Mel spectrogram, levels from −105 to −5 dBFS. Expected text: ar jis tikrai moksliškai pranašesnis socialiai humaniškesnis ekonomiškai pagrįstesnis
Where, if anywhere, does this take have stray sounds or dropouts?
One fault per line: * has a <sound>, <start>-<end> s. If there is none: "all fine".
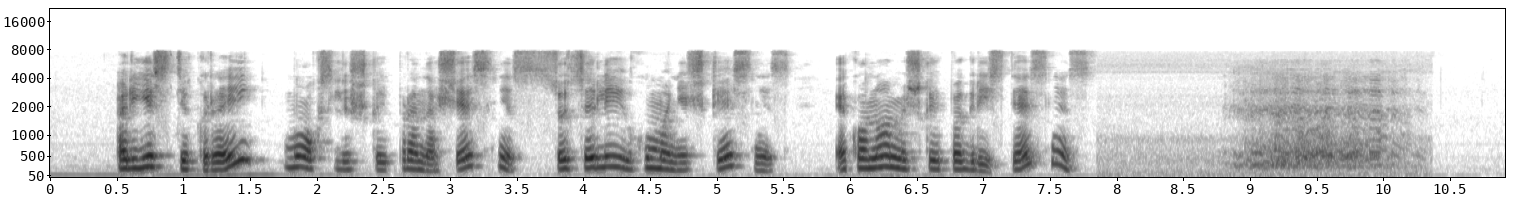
* has a laugh, 8.8-10.3 s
